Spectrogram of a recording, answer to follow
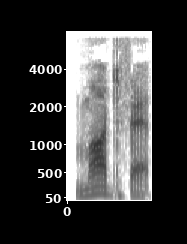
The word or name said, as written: modfet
